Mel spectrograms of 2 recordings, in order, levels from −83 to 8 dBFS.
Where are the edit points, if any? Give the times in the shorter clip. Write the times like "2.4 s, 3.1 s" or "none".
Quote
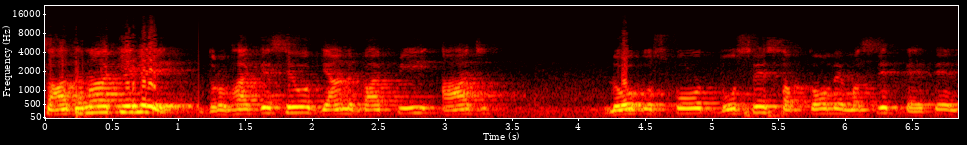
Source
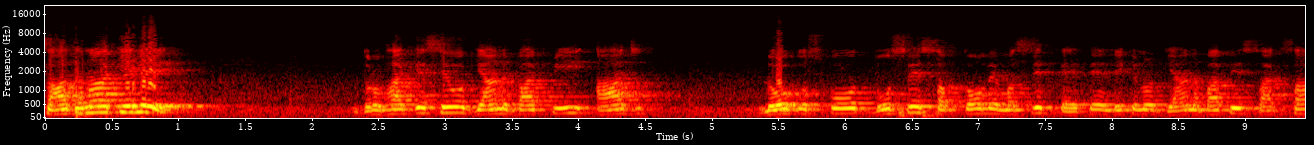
1.1 s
